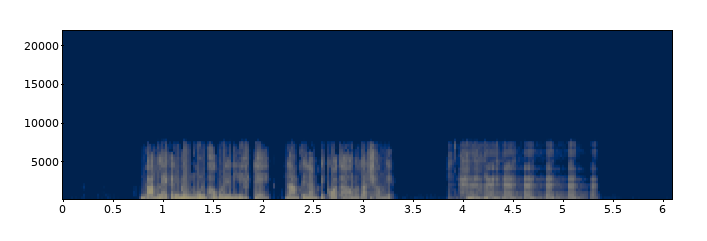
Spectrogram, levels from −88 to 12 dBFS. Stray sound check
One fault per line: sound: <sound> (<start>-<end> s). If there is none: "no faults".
sound: laugh (3.8-5.4 s)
